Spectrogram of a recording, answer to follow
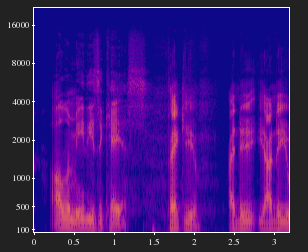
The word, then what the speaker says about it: Olamide Zaccheaus: all going to number 17 that I can't pronounce his name. Olamide Zaccheaus.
